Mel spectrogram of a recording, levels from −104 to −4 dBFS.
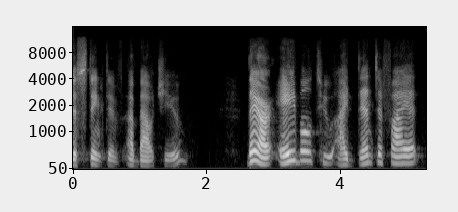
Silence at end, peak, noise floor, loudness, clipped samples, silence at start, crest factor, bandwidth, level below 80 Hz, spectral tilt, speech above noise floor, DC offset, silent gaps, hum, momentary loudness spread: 0.15 s; -12 dBFS; under -90 dBFS; -32 LUFS; under 0.1%; 0 s; 22 dB; 11 kHz; -86 dBFS; -4.5 dB/octave; over 57 dB; under 0.1%; none; none; 19 LU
